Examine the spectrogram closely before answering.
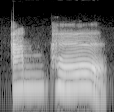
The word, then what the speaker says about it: อำเภอ: คือ ที่ ว่า การ อำเภอ ของ เรา นะ คะ เรา มา สะกด อ่าน คำ นี้ กัน ค่ะ อำเภอ อำเภอ พอ เจอ เธอ พอ เจอ เธอ เธอ คำ นี้ อ่าน ว่า อำเภอ นะ คะ เด็ก ๆ อำเภอ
